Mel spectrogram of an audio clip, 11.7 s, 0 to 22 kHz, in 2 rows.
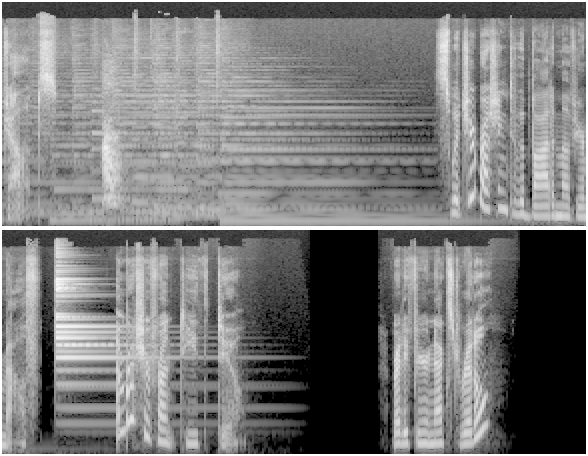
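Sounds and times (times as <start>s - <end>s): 
speech: 0.0s - 1.1s, 4.4s - 6.3s, 7.2s - 8.3s, 9.8s - 10.8s
dog barking: 1.0s - 1.4s
sustained tone: 6.4s - 8.3s.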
